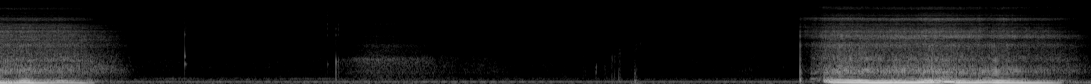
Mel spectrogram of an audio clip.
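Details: Snoring during sleep: two loud, low rumbling snores about eight seconds apart, with near silence and a faint steady hum between them.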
